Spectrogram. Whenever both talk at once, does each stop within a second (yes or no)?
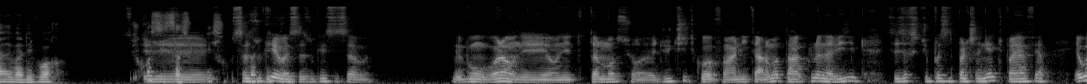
no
